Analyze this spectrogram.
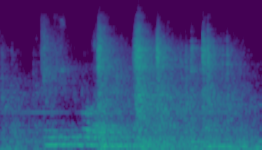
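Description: A metal door creaks as it swings open.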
